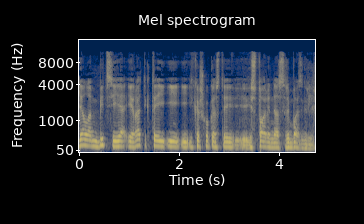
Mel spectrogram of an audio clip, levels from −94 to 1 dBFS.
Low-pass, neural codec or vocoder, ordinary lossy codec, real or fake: 14.4 kHz; none; MP3, 48 kbps; real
